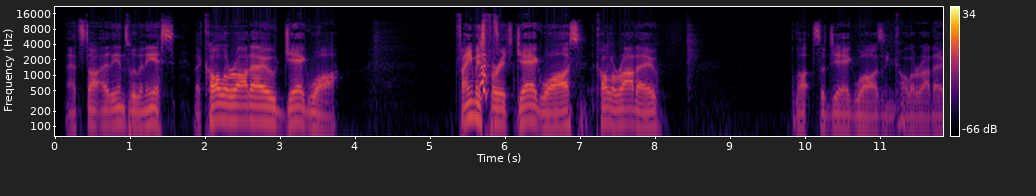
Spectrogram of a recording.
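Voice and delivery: put-on Australian accent. Guessing sports team names with others, answering in a put-on Australian accent. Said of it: "Not sure why you're Australian right now".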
